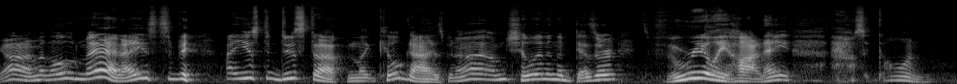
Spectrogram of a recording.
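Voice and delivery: relaxed, carefree, high, laid-back rambling. Joking about a movie character who smiles all the time: laid-back Ben Kenobi impression. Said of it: "He's just having a good time. He's like".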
